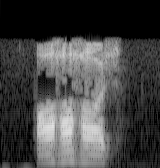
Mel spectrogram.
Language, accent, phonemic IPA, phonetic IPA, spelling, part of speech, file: Armenian, Eastern Armenian, /ɑhɑˈhɑɾ/, [ɑhɑhɑ́ɾ], ահահար, adjective / adverb, Hy-ահահար.ogg
- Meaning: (adjective) terrified, scared, frightened; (adverb) in a manner of feeling terrified, scared, frightened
